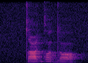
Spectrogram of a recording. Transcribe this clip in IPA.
tˤiɡɒdɒ

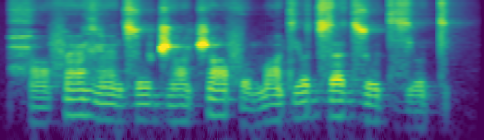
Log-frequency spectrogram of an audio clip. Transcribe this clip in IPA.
ħɑ̃˨fæ̃˦ɣæ̃˧ d͡zu˧d͡ʒɑ̃˧t͡ʃɑ̃˦fʊ˨ mɑ̃˧tʲʊ˦d͡zɜ˦d zu˦tʲzʲʊ˧tʲ

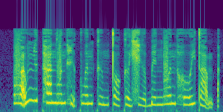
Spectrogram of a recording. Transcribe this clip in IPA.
va̰˧˥wɲɨ˦˥t̚ha˧nvə˧n hḭ˧˨ə̯ kwə˧nkɨ˨˩m t̪ɔ˧˩kə˧˩j xi˧˩ə̯ɓe˧ŋ və˧nho˨˦j t̪a̰˧˨mʔ

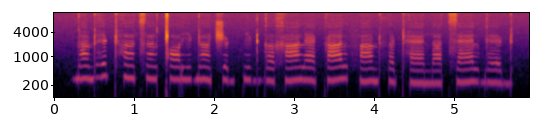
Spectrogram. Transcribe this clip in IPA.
ɖãɖʱɛ ʈʰɐ̃t͡sɐ̃lǁɒɾi ɖɐ̃t͡ʃɤɖpiɖɡɐ xãlæ kal fãɖθɐ ʈʰæna t͡sælɡɛɖ

